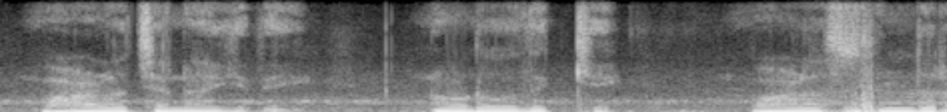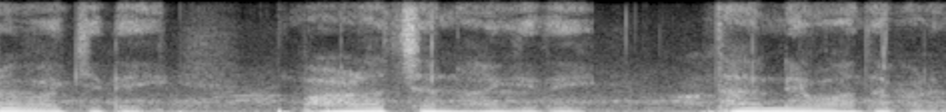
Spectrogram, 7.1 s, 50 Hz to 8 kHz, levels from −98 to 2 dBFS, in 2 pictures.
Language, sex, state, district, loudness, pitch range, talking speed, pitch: Kannada, male, Karnataka, Bellary, -14 LUFS, 155-170 Hz, 70 wpm, 160 Hz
